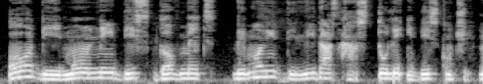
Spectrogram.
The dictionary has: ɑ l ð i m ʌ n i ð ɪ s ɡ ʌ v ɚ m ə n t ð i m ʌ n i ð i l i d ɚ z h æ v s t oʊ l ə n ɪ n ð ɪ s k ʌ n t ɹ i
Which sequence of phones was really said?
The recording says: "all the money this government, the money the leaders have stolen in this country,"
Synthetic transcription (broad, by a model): ɑ l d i m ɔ n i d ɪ s ɡ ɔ v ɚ m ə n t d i m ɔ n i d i l i d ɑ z h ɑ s s t oʊ l ə n ɪ n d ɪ s k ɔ n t ɹ i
